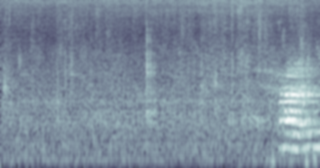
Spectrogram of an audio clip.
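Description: A pause in a muezzin's amplified call to prayer, with only faint open-air background, then the voice starts the next long, drawn-out chanted phrase about three and a half seconds in.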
